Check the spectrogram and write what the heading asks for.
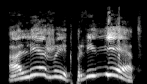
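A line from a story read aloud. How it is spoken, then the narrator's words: Yelling over the phone. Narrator (Russian): заорала трубка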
